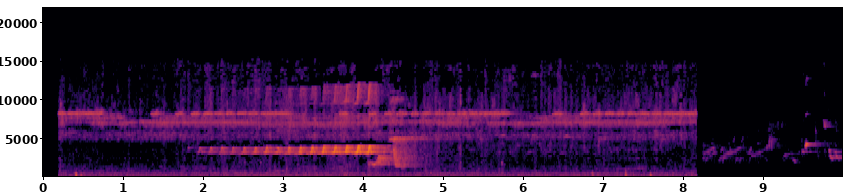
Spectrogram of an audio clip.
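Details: A frilled monarch, a bird endemic to New Guinea, gives a quick, high, even series of ticking notes for about two seconds over a steady high insect drone.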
